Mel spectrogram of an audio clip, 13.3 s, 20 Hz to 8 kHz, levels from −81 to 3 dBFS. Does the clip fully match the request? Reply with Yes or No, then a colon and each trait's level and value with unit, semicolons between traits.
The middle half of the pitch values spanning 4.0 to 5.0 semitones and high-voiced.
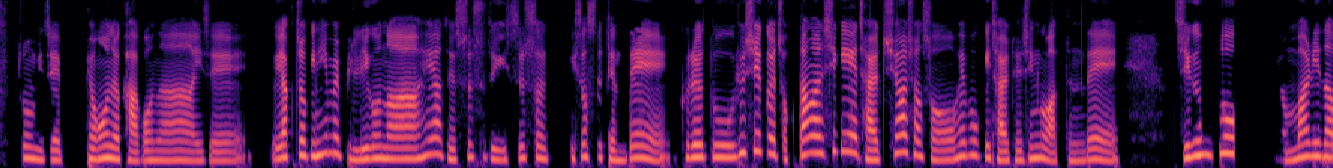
No: wide, 5.5 semitones; high, 205 Hz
